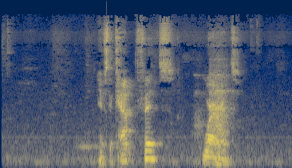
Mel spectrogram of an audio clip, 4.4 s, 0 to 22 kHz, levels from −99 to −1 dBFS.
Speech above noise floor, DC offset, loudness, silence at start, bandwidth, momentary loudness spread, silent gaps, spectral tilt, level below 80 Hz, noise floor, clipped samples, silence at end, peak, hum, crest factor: 31 dB; under 0.1%; -17 LUFS; 0.1 s; 16 kHz; 13 LU; none; -3.5 dB/octave; -44 dBFS; -48 dBFS; under 0.1%; 0.8 s; 0 dBFS; none; 20 dB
